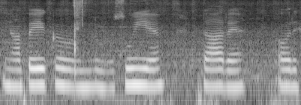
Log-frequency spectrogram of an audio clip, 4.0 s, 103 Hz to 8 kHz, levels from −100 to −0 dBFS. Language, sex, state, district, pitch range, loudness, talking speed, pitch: Hindi, female, Bihar, West Champaran, 215-235 Hz, -16 LUFS, 120 wpm, 225 Hz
